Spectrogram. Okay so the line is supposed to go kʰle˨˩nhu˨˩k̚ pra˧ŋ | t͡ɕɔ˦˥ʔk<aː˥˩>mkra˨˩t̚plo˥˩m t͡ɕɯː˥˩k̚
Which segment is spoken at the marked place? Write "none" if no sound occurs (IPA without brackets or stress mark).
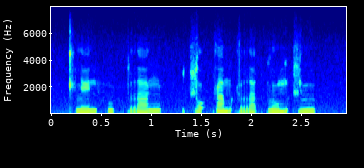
a˥˩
